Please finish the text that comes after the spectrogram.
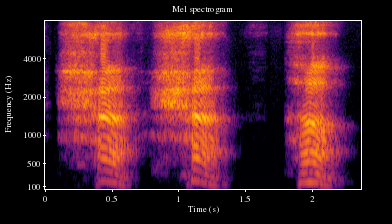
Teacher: Ha, which is very similar to jim, is a thick letter, and we have to pronounce it from the end of our throat.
